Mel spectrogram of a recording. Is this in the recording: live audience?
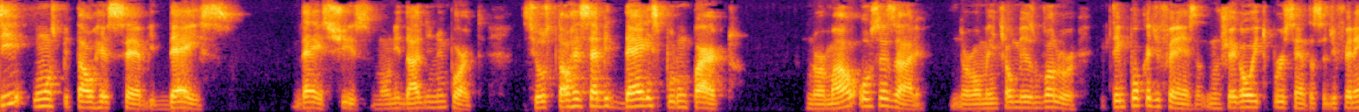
no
